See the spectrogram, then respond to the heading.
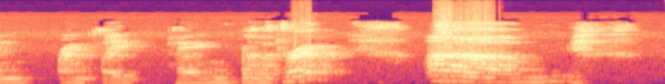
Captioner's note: laughs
